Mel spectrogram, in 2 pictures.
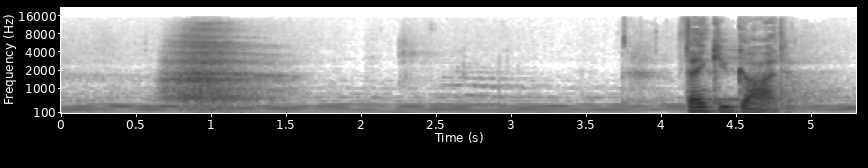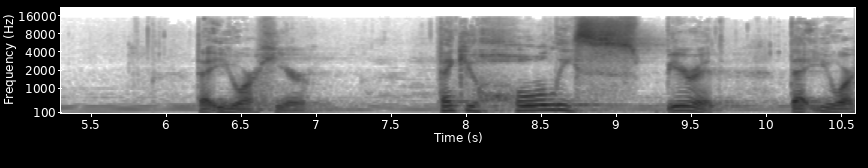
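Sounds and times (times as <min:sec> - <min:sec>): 
long deep breath taken by worshippers before prayer: 0:00.6 - 0:01.7
speech: 0:04.2 - 0:04.9, 0:06.2 - 0:07.0, 0:07.8 - 0:10.5.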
